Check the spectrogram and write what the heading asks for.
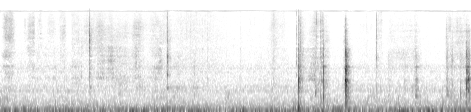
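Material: Plastic.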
